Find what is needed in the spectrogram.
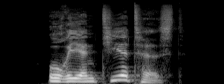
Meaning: inflection of orientieren: 1. second-person singular preterite 2. second-person singular subjunctive II
- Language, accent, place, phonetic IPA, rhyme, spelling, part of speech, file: German, Germany, Berlin, [oʁiɛnˈtiːɐ̯təst], -iːɐ̯təst, orientiertest, verb, De-orientiertest.ogg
